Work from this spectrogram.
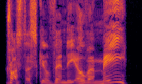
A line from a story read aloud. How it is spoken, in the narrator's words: He laughed harshly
